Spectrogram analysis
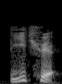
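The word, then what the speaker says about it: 的确: Now notice that the de character here is pronounced 的确.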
